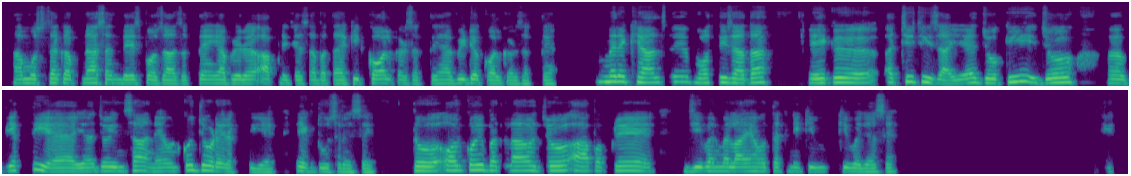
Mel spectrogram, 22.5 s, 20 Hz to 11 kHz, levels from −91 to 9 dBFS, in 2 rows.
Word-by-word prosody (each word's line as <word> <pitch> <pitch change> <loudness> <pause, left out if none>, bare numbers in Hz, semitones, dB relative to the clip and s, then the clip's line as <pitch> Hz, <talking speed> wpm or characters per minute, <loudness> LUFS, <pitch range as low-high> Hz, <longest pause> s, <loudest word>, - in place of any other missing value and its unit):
हम 155 +1 0
उस 155 -1 -2
तक 165 -1 +1
अपना 155 +2 +1
संदेश 150 -2 -1
पहुँचा 140 -1 +1
सकते 145 +2 -5
हैं 150 - -2
या 145 -1 +1
फिर 150 0 +2
आपने 150 -1 -1
जैसा 140 0 -3
बताया 140 0 -2
कि 155 - +1
कॉल 155 0 +2
कर 145 - -4
सकते 140 +1 -7
हैं 145 - -3
या 145 - -1
वीडियो 155 0 +2
कॉल 135 -1 0
कर 130 - -3
सकते 130 +1 -7
हैं। 135 - -3 0.5
मेरे 215 0 +6
ख्याल 185 -2 +2
से 205 +2 -5
बहुत 170 -3 -2
ही 185 - +5
ज़्यादा 170 +2 +3 0.5
एक 170 0 +3 0.6
अच्छी 180 +4 +1
चीज़ 185 -5 +1
आई 135 0 +1
है, 165 +3 +2
जो 165 -1 +2
कि 200 -1 +4
जो 175 +4 +5 0.4
अ, - - -1
व्यक्ति 175 +8 0
है 140 -1 +1
या 145 0 -1
जो 160 +2 -1
इंसान 160 0 0
है, 145 - -3
उनको 150 +6 -1
जोड़े 175 -5 +3
रखती 135 -1 -5
है, 125 0 -4 0.3
एक-दूसरे 135 -2 -3
से। 130 0 -4 0.4
तो 170 -1 +5
और 180 0 +2
कोई 200 0 +5
बदलाव, 175 0 +1
जो 175 +2 +2
आप 170 -3 +1
अपने 170 -1 0 0.4
जीवन 155 +1 +2
में 160 - 0
लाएँ 155 0 +2
हों, 155 0 -1
तकनीकी 150 -1 -4 0.2
की - - -1
वज़ह 135 0 -1
से? 140 +1 -6 2.1
जी। 140 - -15
155 Hz, 180 wpm, -23 LUFS, 145-175 Hz, 2.1 s, मेरे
